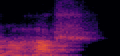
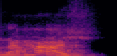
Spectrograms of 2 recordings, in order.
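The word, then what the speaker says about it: נחש: El término serpiente en hebreo corresponde a una palabra que más o menos pronunciada sería nahash. Y ese término nahash es un término bastante parecido al silbido de la serpiente.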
